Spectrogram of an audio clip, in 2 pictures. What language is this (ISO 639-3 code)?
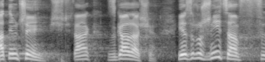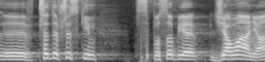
pol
